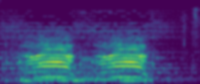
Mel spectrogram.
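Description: Cattle moo in two long, loud, low calls, one after the other, with a short break between them and no talk over them.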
